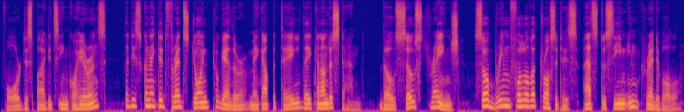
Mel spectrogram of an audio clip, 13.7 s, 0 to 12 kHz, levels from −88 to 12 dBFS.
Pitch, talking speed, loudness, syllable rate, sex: 130 Hz, 120 wpm, -18 LUFS, 3.9 syllables/s, male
